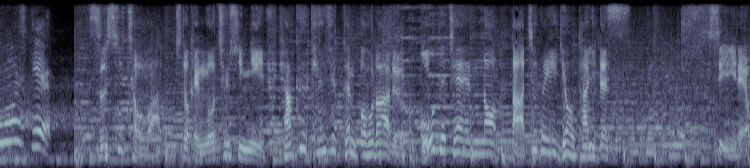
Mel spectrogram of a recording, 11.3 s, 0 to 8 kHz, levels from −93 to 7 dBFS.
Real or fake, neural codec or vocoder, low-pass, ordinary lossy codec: fake; codec, 16 kHz, 4 kbps, X-Codec, HuBERT features, trained on general audio; 7.2 kHz; AAC, 48 kbps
